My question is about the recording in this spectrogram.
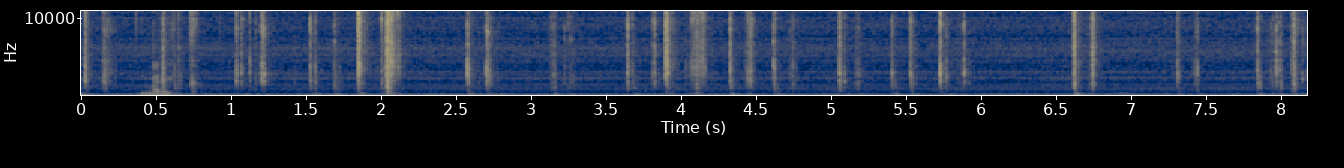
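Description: Computer keyboard typing: irregular keystrokes, several a second at first, thinning out over the last few seconds.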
